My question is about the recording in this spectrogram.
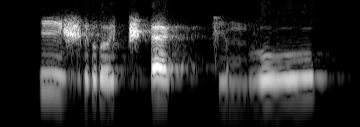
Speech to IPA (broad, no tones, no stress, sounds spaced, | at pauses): i ʒ r ɯ t͡ʃʼ ɛ kː i m ð u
